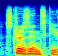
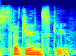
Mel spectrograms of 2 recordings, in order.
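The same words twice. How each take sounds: First: The name is said the American way. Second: The name is said the non-American way.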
